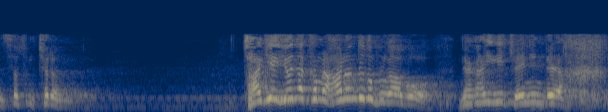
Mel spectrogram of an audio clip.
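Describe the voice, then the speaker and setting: A male pastor's husky voice rings out quite high, rising and falling in big sweeps as he preaches. He leans on repeated phrases and pointed questions to the congregation. The sound carries a long church-hall reverb. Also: lo-fi sound. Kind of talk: Sunday sermon.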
